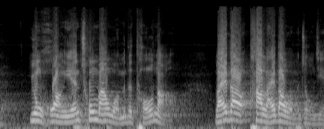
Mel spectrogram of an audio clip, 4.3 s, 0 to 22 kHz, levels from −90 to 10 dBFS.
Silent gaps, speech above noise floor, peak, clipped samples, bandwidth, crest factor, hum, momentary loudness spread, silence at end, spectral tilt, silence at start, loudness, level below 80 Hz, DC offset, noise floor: none; 30 dB; -12 dBFS; under 0.1%; 18 kHz; 10 dB; none; 10 LU; 0 s; -5.5 dB/octave; 0 s; -20 LUFS; -32 dBFS; under 0.1%; -49 dBFS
